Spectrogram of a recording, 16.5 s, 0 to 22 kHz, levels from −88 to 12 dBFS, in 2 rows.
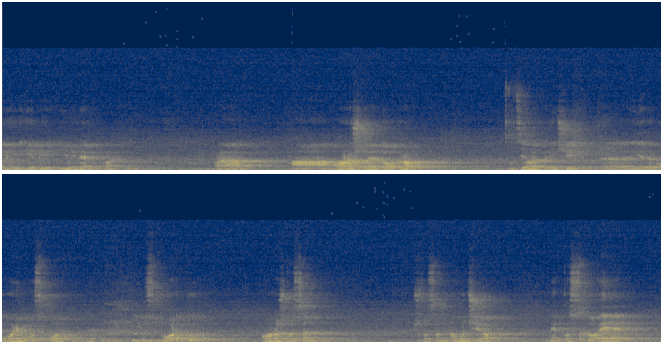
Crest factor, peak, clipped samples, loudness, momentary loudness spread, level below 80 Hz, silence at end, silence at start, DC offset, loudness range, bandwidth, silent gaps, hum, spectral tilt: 20 dB; -2 dBFS; under 0.1%; -20 LUFS; 17 LU; -60 dBFS; 0 s; 0 s; under 0.1%; 6 LU; 15.5 kHz; none; none; -6 dB/octave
